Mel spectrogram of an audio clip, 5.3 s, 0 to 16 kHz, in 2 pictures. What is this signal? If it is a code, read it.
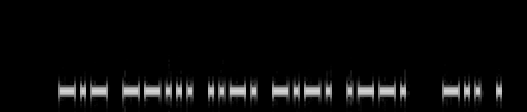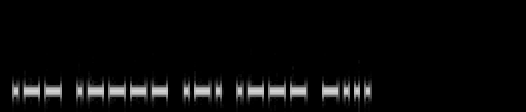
Morse code, heard as a keyed tone, about 47 wpm, 700 Hz. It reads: K7FCP DE W1RJB
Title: USA Callsign DE Callsign - 5 Characters - 45wpm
